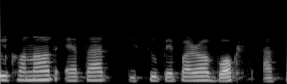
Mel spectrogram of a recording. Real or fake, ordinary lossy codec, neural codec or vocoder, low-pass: real; none; none; 3.6 kHz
